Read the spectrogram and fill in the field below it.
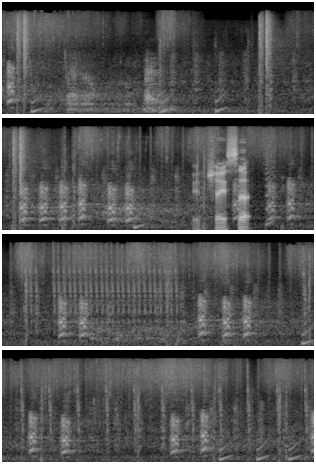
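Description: Small paws patter softly on the ground.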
